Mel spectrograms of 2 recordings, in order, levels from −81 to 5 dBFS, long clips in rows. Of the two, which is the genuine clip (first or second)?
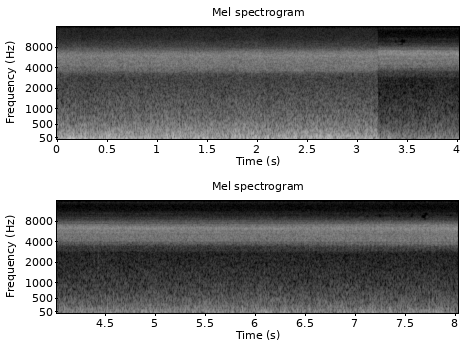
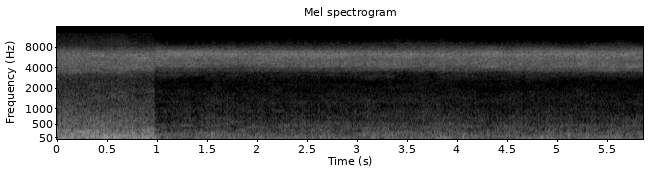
first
